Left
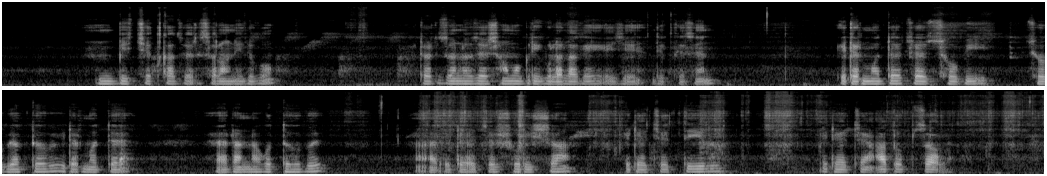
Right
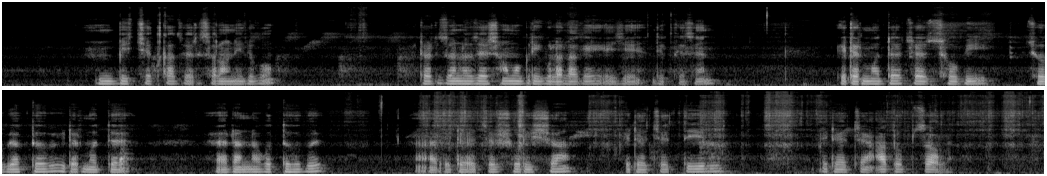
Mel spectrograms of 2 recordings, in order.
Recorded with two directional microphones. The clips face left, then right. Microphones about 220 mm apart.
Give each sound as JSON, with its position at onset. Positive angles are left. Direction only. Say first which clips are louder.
{"t": 0.9, "sound": "speech", "louder": "right 1 dB", "side_deg": -15}
{"t": 4.2, "sound": "speech", "louder": "right 2 dB", "side_deg": -15}
{"t": 8.3, "sound": "speech", "louder": "even", "side_deg": -10}
{"t": 14.3, "sound": "a sound", "louder": "right 1 dB", "side_deg": -20}
{"t": 14.8, "sound": "speech", "louder": "right 1 dB", "side_deg": -15}
{"t": 18.6, "sound": "speech", "louder": "even", "side_deg": -10}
